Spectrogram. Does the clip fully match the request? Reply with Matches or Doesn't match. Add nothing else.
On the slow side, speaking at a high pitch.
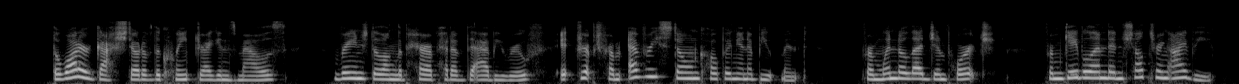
Doesn't match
